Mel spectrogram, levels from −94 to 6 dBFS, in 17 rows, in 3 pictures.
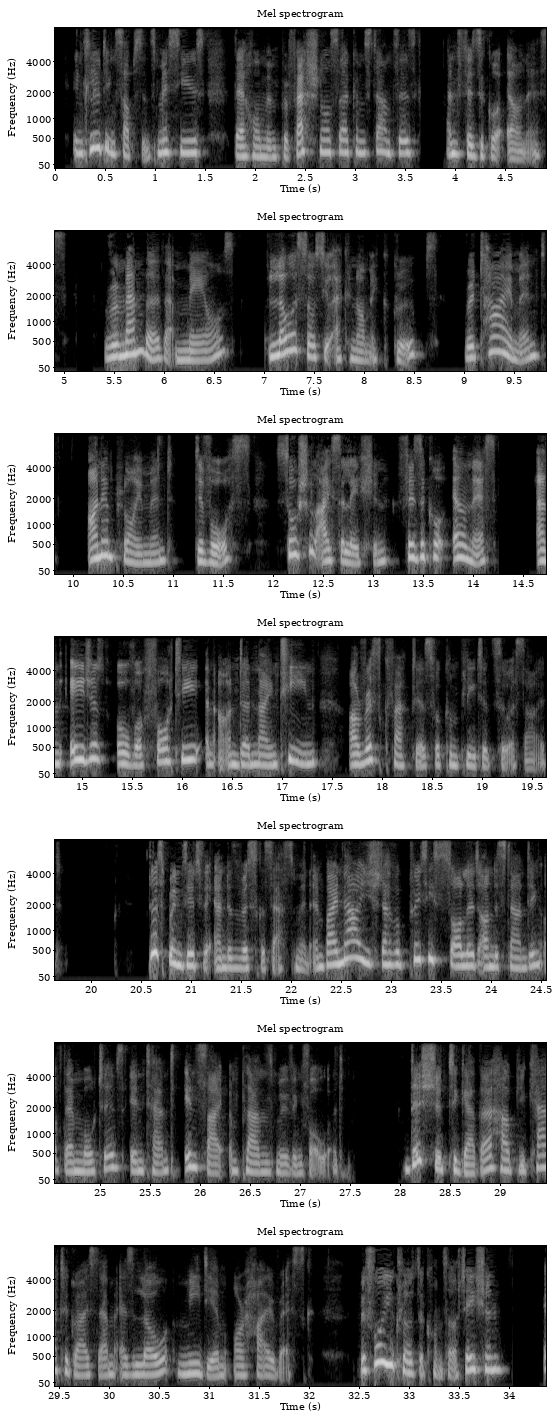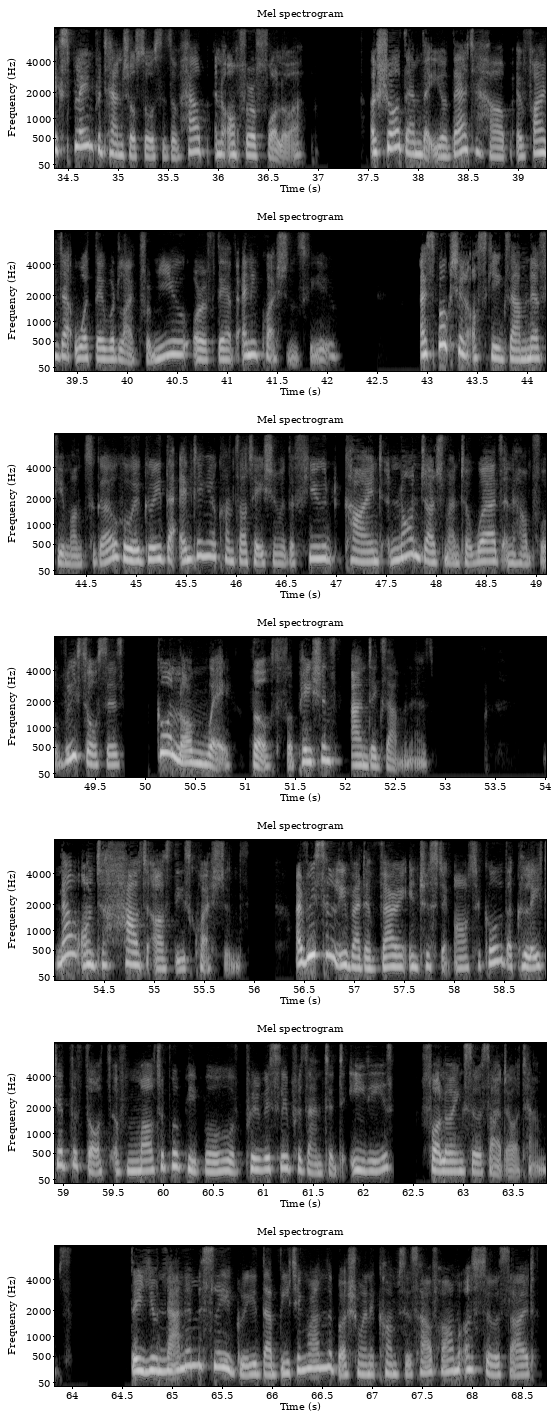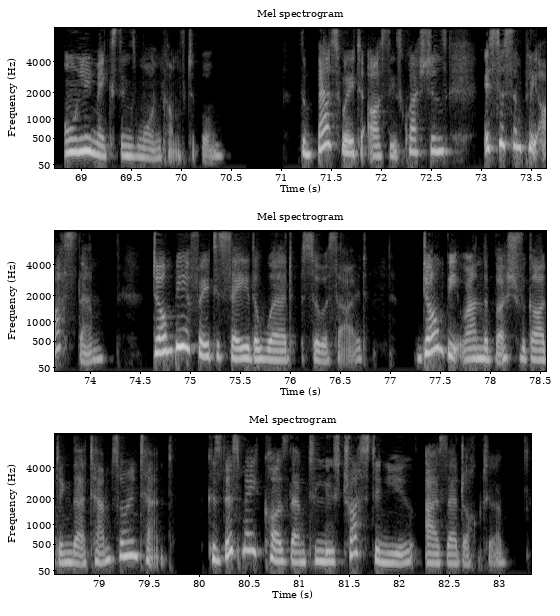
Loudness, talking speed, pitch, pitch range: -27 LUFS, 180 wpm, 195 Hz, 170-235 Hz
